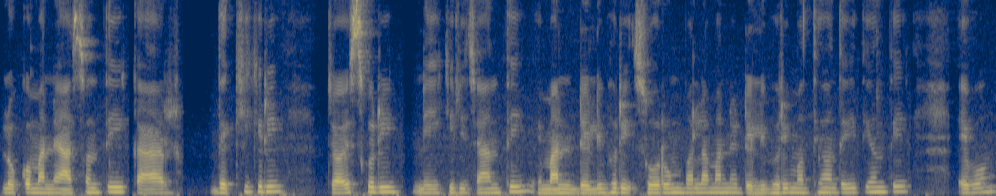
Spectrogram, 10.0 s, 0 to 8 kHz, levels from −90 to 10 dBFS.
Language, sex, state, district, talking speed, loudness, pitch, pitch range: Odia, female, Odisha, Sambalpur, 110 wpm, -18 LUFS, 170 Hz, 160-190 Hz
